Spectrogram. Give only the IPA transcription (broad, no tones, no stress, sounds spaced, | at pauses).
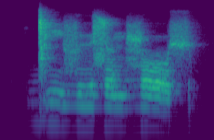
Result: ɡ͡ǀ i v ɨ z ɵ m ɮ o ʃ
